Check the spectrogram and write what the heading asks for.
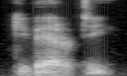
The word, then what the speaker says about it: Ghiberti: GH in Italian is hard G. Ghiberti.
